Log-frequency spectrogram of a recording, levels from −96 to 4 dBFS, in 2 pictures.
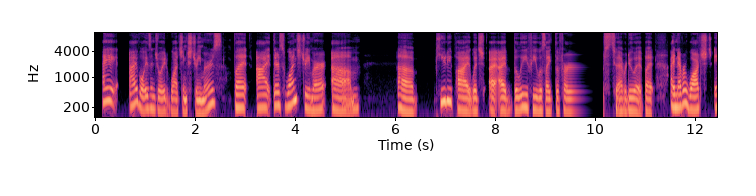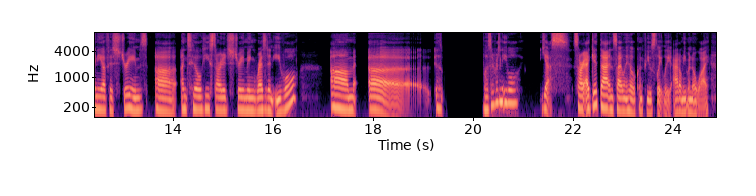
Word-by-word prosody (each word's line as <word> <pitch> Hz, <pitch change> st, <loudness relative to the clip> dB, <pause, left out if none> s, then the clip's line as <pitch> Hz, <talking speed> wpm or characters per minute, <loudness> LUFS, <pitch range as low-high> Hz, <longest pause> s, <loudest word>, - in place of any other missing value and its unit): I've 260 Hz, -3 st, -1 dB
always 175 Hz, 0 st, 0 dB
enjoyed 165 Hz, -3 st, -2 dB
watching 150 Hz, -1 st, -2 dB
streamers, 160 Hz, -, 0 dB, 0.2 s
but 195 Hz, -2 st, +2 dB, 0.2 s
I 190 Hz, -1 st, 0 dB
there's 215 Hz, -1 st, -1 dB
one 225 Hz, +7 st, +4 dB
streamer, 175 Hz, -, -2 dB
um, 180 Hz, +1 st, -1 dB, 0.8 s
uh, 160 Hz, -5 st, +2 dB, 0.4 s
PewDiePie, 260 Hz, -, +3 dB
which 160 Hz, -2 st, -1 dB
I 165 Hz, -, +3 dB
I -, -, +3 dB
believe 180 Hz, +5 st, -1 dB
he 175 Hz, -1 st, -1 dB
was, 165 Hz, 0 st, -1 dB
like, 155 Hz, -1 st, -1 dB
the 160 Hz, -, -3 dB
first 155 Hz, -1 st, -4 dB, 0.6 s
to -, -, -2 dB
ever 155 Hz, 0 st, -1 dB
do 165 Hz, 0 st, +1 dB
it, 150 Hz, -, -2 dB
but 155 Hz, -2 st, -1 dB, 0.3 s
I 195 Hz, -, +5 dB
never 200 Hz, +5 st, +4 dB
watched 180 Hz, -3 st, +1 dB
any 180 Hz, -1 st, 0 dB
of 170 Hz, 0 st, 0 dB
his 165 Hz, -1 st, -4 dB
streams, 175 Hz, -2 st, -1 dB, 0.2 s
uh, 160 Hz, -4 st, +1 dB
until 180 Hz, 0 st, +1 dB
he 185 Hz, +1 st, -3 dB
started 165 Hz, -1 st, 0 dB
streaming 165 Hz, -1 st, 0 dB
Resident 165 Hz, -1 st, +1 dB
Evil. 190 Hz, -, +2 dB, 0.7 s
Um, 180 Hz, -4 st, +4 dB, 0.3 s
uh, 175 Hz, -, +2 dB, 0.5 s
is 185 Hz, 0 st, -4 dB, 0.8 s
was 175 Hz, +1 st, -1 dB
it 225 Hz, -, -1 dB
Resident 265 Hz, +1 st, +2 dB
Evil? 250 Hz, 0 st, 0 dB, 0.4 s
Yes. -, -, 0 dB
Sorry, 180 Hz, -2 st, +4 dB
I 175 Hz, -, +6 dB
get 220 Hz, +5 st, +1 dB
that 190 Hz, -3 st, +7 dB
and 165 Hz, 0 st, -1 dB
Silent 160 Hz, -2 st, +2 dB
Hill 150 Hz, -3 st, 0 dB
confused 150 Hz, -2 st, -3 dB
lately, -, -, -3 dB
I 145 Hz, -, 0 dB
don't 155 Hz, -1 st, 0 dB
even 150 Hz, 0 st, +1 dB
know -, -, 0 dB
why. -, -, -3 dB
175 Hz, 150 wpm, -21 LUFS, 160-195 Hz, 0.8 s, that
